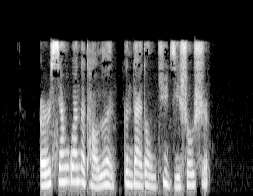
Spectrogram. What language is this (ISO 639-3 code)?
zho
